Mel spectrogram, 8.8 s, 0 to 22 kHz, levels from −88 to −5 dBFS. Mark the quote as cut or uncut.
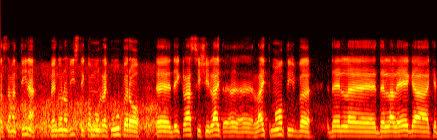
uncut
